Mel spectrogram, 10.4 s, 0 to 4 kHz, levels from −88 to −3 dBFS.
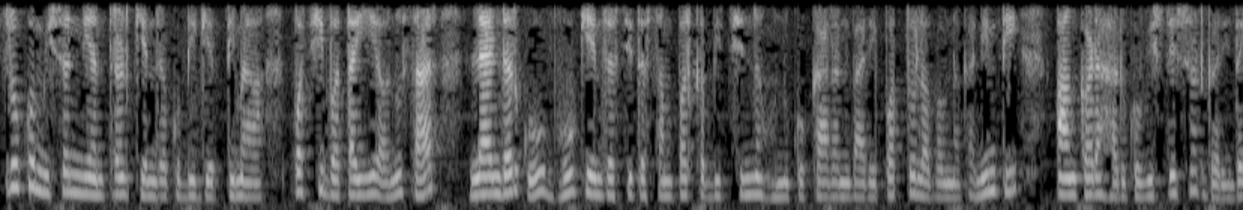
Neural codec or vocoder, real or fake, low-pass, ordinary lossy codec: none; real; 3.6 kHz; none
